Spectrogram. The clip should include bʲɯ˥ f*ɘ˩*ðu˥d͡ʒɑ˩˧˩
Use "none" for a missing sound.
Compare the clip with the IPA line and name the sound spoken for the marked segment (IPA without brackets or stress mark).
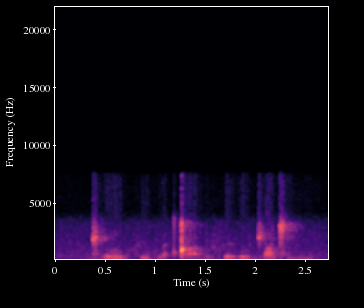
ø˩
